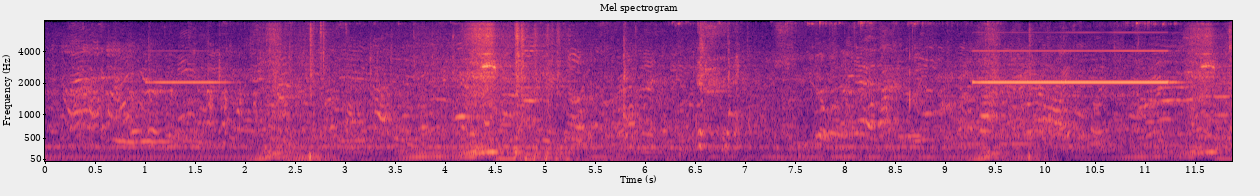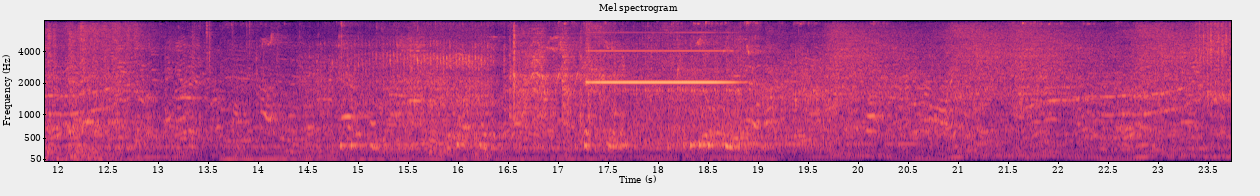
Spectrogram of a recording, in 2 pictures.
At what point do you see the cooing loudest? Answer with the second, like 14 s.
19 s.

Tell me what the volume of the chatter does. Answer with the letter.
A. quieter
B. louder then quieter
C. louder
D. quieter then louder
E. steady
E.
